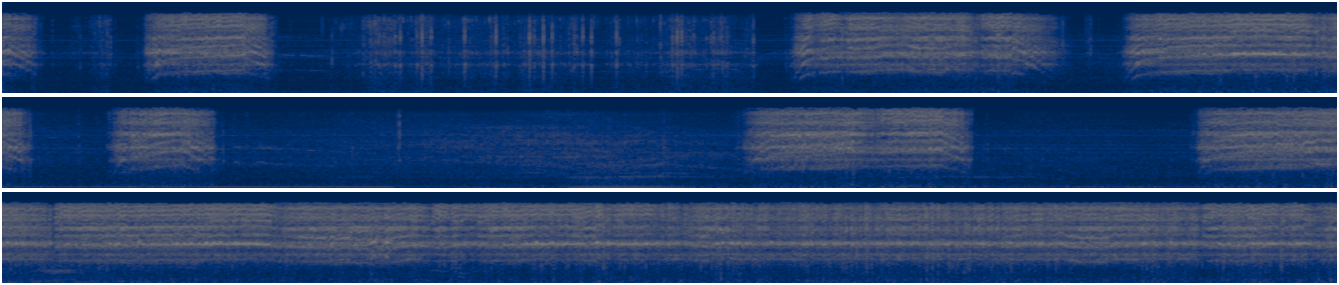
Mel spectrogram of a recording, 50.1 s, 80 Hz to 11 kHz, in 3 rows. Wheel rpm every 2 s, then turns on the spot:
30, 110, 10, 20, 20, 180, 100, 170, 120, 80, 0, 0, 0, 170, 70, 10, 200, 220, 220, 220, 230, 230, 230, 230, 220.
4-10 16-18 28-30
